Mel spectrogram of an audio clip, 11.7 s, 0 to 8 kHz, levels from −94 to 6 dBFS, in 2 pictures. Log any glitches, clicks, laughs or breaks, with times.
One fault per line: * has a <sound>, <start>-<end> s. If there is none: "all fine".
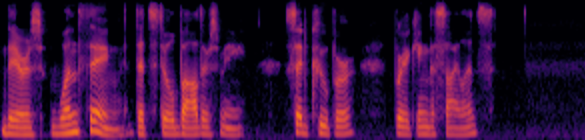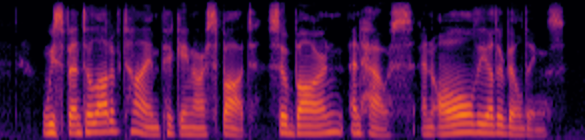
all fine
